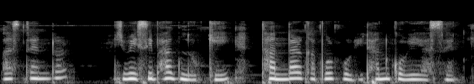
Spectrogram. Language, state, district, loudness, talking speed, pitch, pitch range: Assamese, Assam, Kamrup Metropolitan, -14 LUFS, 115 wpm, 255 Hz, 230-265 Hz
